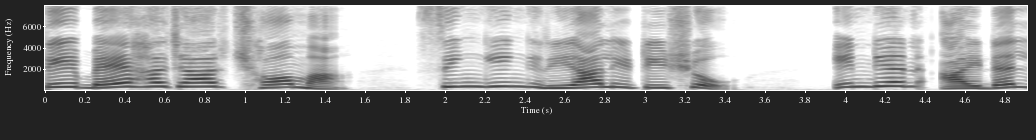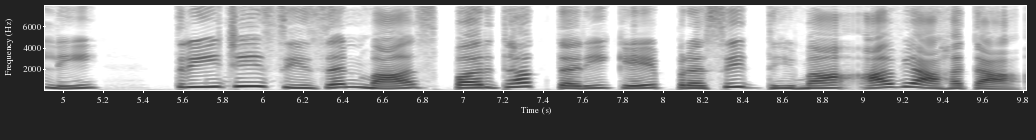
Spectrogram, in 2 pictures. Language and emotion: Gujarati, neutral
